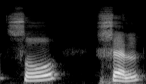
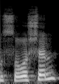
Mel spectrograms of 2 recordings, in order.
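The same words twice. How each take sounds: First: "so, shall" as two separate beats; split into syllables. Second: Said in the usual way. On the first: Shown as a demonstration. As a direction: pause between "so" and "shall", the halves of social. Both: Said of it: "divide the words into syllables".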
